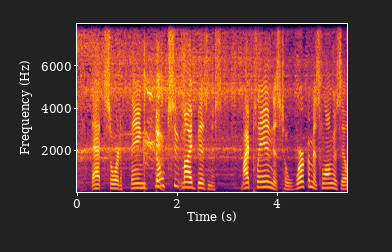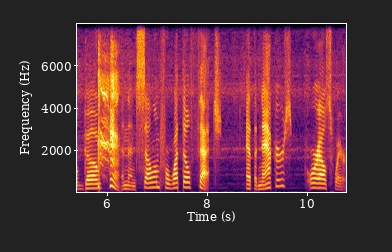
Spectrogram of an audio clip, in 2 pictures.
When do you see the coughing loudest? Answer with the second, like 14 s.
6 s.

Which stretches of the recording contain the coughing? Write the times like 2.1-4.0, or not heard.
1.3-2.2, 5.8-6.2.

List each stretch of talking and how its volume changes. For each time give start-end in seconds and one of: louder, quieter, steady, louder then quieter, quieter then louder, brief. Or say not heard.
0.2-10.7 steady.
